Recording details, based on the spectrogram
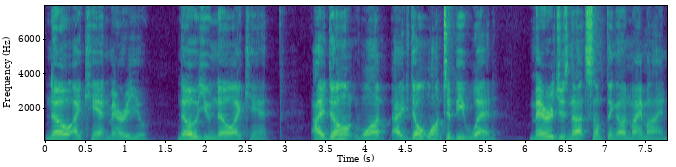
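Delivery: flat, level, emotionless monotone. Imitating how she delivers her lines in these scenes, flat monotone. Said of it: "she kind of says it just like that. Like there's no real emotion".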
